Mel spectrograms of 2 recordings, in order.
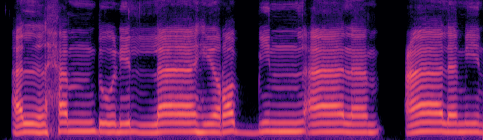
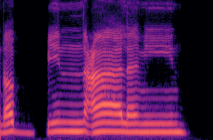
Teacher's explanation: lam di ujung sisi lidah, di ujung sisi lisan. Kemudian nun di ujung lisan, ujung lidah.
